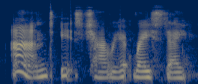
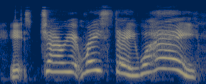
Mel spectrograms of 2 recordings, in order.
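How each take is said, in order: First: Said in the usual way. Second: Higher and gleeful, ending in a whoop; excited cheer. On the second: Shown as a demonstration. Raven restating the day to the children, now thrilled. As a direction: burst out with race-day glee. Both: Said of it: "Or, to put it another way".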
